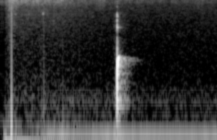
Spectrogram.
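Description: A single short, bright pop about a second in, like a cartoon pop sound effect, over a faint low hum.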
